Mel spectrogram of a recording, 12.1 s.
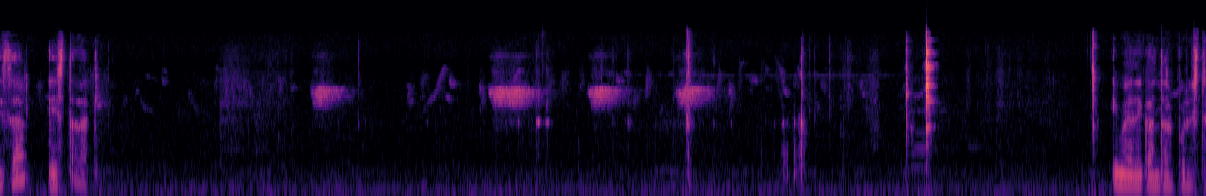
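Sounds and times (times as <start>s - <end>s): faint bird chirps: 0.0s - 9.4s.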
